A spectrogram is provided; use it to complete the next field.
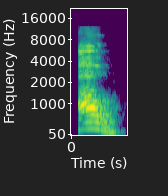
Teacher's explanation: দুই ঠোঁট না মিলিয়ে মাঝখান হইতে উচ্চারিত হয় ওয়াও। দুই ওয়াও ঠোঁট, জি, দুই ঠোঁট, এই দুটি ঠোঁট না মিলিয়ে, অর্থাৎ পাশ মিলবে, মাঝখান মিলবে না।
